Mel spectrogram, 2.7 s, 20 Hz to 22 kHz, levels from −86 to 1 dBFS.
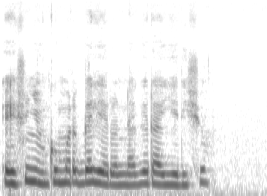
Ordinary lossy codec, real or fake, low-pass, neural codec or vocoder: none; fake; none; vocoder, 44.1 kHz, 128 mel bands, Pupu-Vocoder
